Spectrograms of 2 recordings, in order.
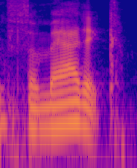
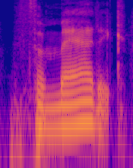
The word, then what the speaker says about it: thematic: In terms of emotional and thematic content，这边 thematic 的 the 呢，则是要念成轻音 thematic， thematic 重音在 ma 这个音节上面 thematic， thematic。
